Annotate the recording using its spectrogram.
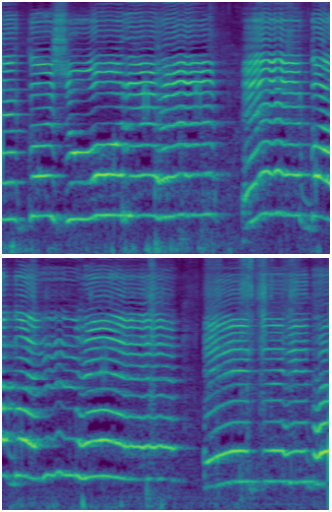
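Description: A woman singing solo in long phrases with sliding, bending notes, pausing briefly for breath about two seconds in and again about five seconds in.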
